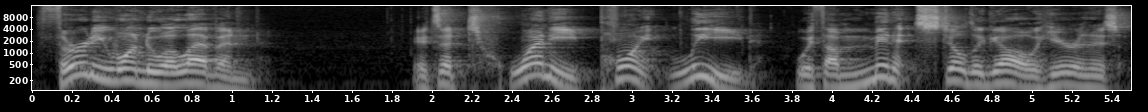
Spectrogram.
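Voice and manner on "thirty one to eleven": loud, higher score announcement; excited announcer proclaiming the score; emphatic score call. Real, not acted. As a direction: punch out the new score. Commentator announces score after big basket.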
